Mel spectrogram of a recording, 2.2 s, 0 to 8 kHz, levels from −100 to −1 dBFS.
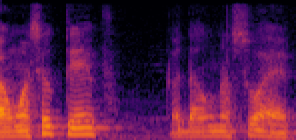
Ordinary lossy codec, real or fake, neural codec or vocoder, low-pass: none; real; none; 7.2 kHz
